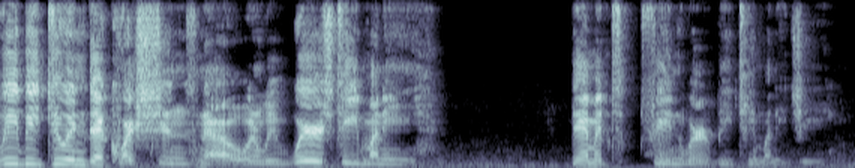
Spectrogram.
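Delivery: put-on pirate voice. It's wednesday, so the speaker has to talk like a pirate; pirate talk. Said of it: "you guys gotta talk like a pirate".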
